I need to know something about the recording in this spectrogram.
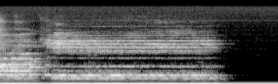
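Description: A choir of elderly men and women sings a held final chord in a large echoing church.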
